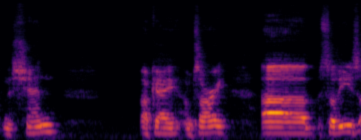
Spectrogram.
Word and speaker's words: Nissin: I heard a pronunciation the other day that I was saying too much like Nissin, which apparently is incorrect. It's more like Nissin.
